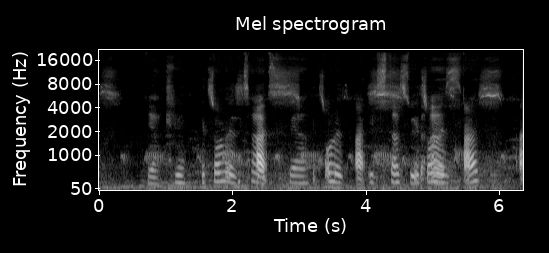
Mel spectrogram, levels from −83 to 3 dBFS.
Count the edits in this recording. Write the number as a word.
zero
